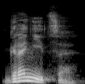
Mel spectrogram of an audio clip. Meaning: border, boundary, bounds, confines, frontier
- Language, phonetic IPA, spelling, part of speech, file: Russian, [ɡrɐˈnʲit͡sə], граница, noun, Ru-граница.ogg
